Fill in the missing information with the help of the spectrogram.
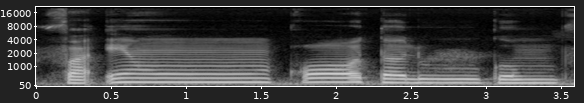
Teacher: نون پہ یہاں پھر اخفا کا قاعدہ ہے، قاف اخفا کا حرف ہے، 2 سیکنڈ کے لیے اخفا کریں گے، نون کو چھپائیں گے، 2 سیکنڈ کے لیے زبان تالو سے ٹچ نہیں ہونے دیں گے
